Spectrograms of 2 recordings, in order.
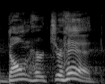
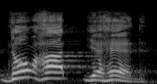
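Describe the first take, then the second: First: It is said with a Southern US accent. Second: It is said with a Trinidadian accent. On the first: "in south of Atlanta dialect, we would say" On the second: "those from Trinidad ... they'll say it this way"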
